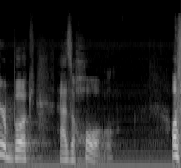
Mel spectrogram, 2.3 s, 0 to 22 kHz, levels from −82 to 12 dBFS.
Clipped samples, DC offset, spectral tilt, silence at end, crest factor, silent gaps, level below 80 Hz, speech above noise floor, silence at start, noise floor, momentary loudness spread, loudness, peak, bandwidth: under 0.1%; under 0.1%; -5.5 dB/octave; 0 s; 24 dB; none; -48 dBFS; 22 dB; 0 s; -47 dBFS; 14 LU; -26 LUFS; 0 dBFS; 13.5 kHz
